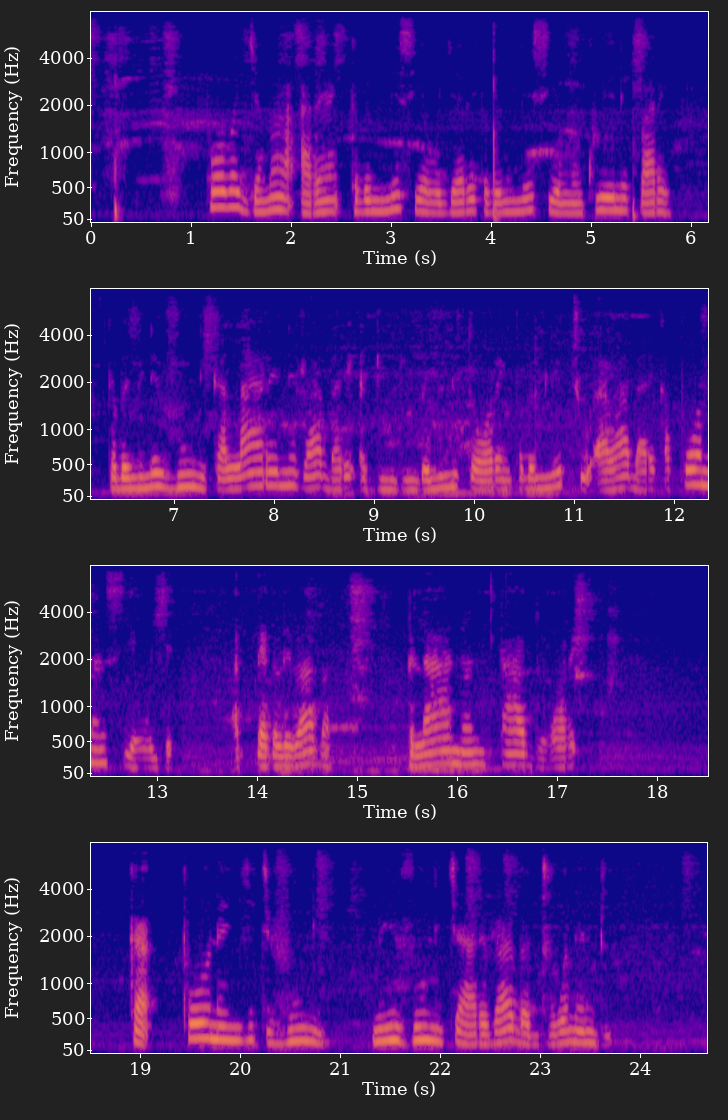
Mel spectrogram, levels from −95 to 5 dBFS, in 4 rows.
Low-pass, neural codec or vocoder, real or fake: 7.2 kHz; none; real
